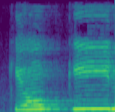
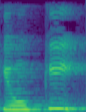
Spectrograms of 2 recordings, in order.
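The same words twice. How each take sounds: First: The final 'i' vowel is long. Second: The final 'i' vowel is short. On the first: The speaker calls it wrong. "क्योंकि नहीं" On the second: The speaker calls it right. "छुट्टी की मात्रा"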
